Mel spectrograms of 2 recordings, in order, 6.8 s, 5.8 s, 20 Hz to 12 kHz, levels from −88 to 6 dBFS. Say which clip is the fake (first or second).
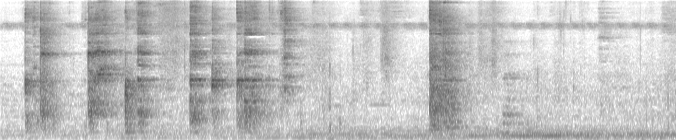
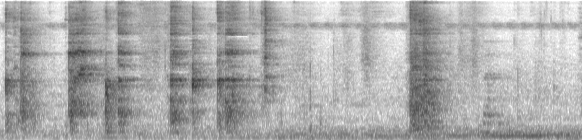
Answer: second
